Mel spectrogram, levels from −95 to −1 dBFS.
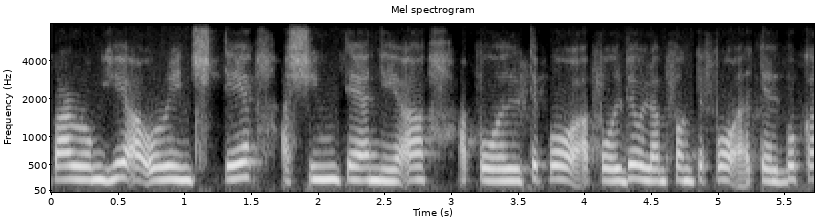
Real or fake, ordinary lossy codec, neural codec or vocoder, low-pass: fake; Opus, 16 kbps; codec, 16 kHz, 4 kbps, FunCodec, trained on LibriTTS, 50 frames a second; 7.2 kHz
